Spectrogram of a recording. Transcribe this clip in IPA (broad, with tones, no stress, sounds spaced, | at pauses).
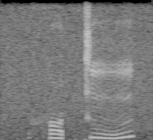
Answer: h o˨˩ t̚ c i˨˩˦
